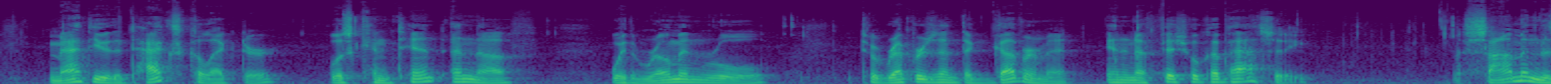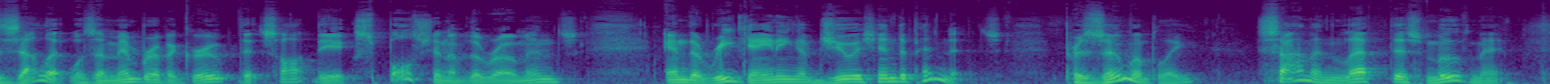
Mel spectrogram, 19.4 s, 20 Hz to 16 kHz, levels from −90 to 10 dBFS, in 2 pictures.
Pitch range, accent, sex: 90-115 Hz, American, male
